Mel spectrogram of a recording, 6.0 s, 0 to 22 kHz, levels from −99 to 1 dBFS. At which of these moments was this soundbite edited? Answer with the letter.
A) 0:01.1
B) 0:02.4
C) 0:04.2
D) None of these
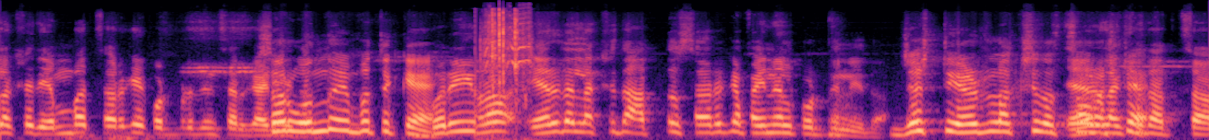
B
